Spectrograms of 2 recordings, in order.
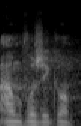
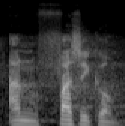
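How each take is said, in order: First: The vowel after the f sounds like u. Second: The vowel after the f sounds like a. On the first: This is the usual accepted reading. The speaker calls it right. "kita kan anfusikum" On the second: This is a weak variant reading. The speaker calls it wrong. "Ini qiraat dhaif"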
